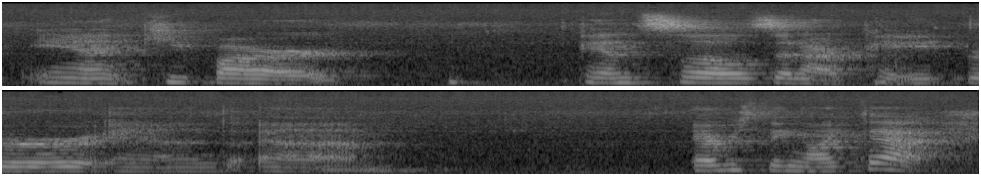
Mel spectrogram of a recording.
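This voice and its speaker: Very slow speech with long, frequent pauses comes in a Pacific Northwest accent, with noticeable background noise and audible room echo. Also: woman, medium pitch for a woman. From US Pacific Northwest, Washington island. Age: 50s. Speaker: local resident sharing memories. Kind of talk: casual reminiscence at community meeting. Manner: hesitant, many fillers.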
